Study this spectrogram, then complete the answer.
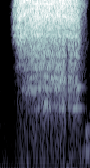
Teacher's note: It sounds like a clear s sound. S. My tongue isn't touching anywhere. You can hear a slight whistle sound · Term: seen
